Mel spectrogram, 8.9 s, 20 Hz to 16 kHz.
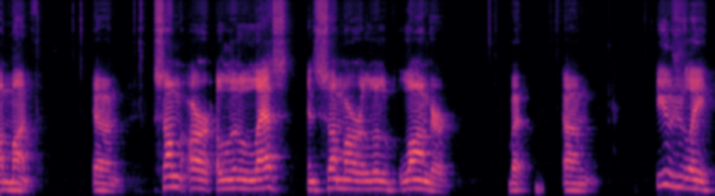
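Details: Man, a former pilot, with aphasia from a stroke 15 years ago; he cannot read or write; speech with frequent fillers, pauses and word-finding difficulty; aphasia after stroke.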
